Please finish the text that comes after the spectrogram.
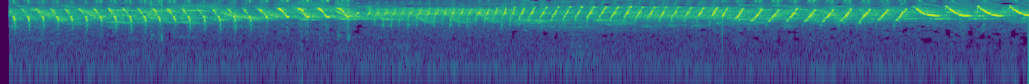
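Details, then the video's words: Canary singing to stimulate other birds for mating: a loud, fast trilled song of rapid repeated notes, high and rolling, shifting into buzzy sweeping phrases near the end, with no other clear sounds. "تغريد الكناري لتنشيط الطيور Canto canario para activar pájaros"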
